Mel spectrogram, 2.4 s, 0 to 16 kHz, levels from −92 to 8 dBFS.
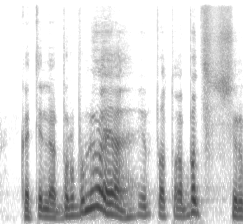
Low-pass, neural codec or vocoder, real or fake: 14.4 kHz; codec, 32 kHz, 1.9 kbps, SNAC; fake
